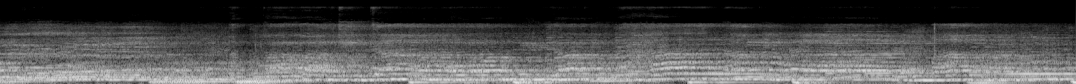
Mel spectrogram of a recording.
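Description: Live R&B/hip-hop vocal performance: a singer's melodic voice, with long held and sliding notes, over a backing track with deep bass notes that change every second or two, heard through the venue's PA.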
